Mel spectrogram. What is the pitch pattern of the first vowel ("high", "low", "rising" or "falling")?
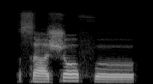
low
